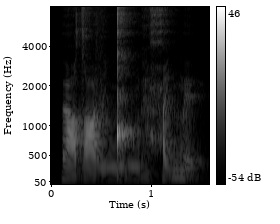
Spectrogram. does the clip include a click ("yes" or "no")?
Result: yes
